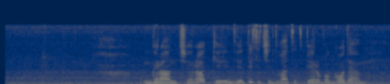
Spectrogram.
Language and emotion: Russian, positive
